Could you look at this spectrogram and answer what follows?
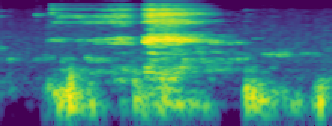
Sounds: Sigh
